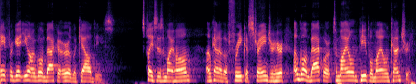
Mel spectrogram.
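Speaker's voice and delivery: usual speaking voice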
